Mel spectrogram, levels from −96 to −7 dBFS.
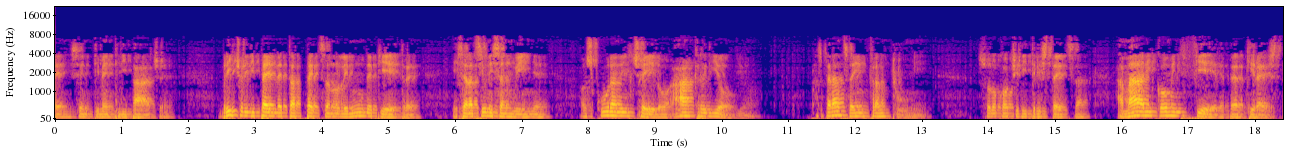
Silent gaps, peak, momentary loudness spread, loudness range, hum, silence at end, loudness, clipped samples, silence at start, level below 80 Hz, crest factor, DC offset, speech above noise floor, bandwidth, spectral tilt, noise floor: none; 0 dBFS; 15 LU; 5 LU; none; 0.05 s; -21 LUFS; under 0.1%; 0 s; -38 dBFS; 22 dB; under 0.1%; 40 dB; 7.8 kHz; -6 dB/octave; -60 dBFS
